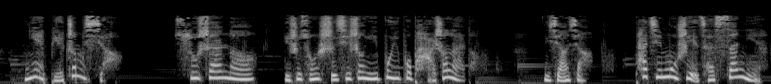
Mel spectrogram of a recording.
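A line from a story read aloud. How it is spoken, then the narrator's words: Quiet, low voice. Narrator (Chinese): 陆茵茵这才小声的说道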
